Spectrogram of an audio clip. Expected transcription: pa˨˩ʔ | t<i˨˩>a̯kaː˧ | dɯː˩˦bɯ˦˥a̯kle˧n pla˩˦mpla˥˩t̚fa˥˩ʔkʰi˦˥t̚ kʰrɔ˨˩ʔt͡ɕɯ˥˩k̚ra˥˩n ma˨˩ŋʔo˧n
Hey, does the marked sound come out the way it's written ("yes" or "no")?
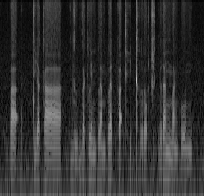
no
